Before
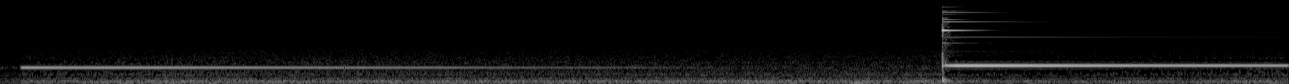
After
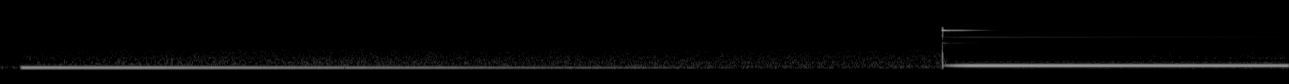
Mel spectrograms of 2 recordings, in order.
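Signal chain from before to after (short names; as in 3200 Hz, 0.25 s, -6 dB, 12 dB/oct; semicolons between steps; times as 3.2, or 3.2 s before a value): compressor 4:1, threshold -31 dBFS, peak gain reduction 16 dB; brick-wall FIR band-pass 760–5800 Hz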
